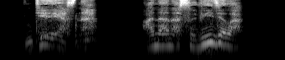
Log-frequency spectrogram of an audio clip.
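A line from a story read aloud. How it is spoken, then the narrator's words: Whisper. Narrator (Russian): прошептал капитан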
